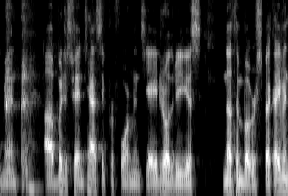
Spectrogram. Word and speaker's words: Yair Rodriguez: Yair Rodriguez, nothing but respect. I even had to say his name correctly. Yair Rodriguez, Yeah.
